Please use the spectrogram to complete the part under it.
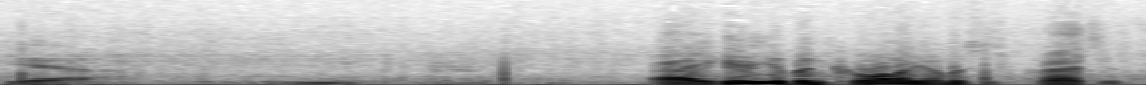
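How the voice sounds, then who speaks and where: An actor playing a cornered, sardonic murderer who works as a projectionist, in an old radio crime drama. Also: male voice, medium pitch, animated, unhurried. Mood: wary, taunting. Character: sneering, cornered male murderer, a movie projectionist. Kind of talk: 1940s-50s radio crime drama acting. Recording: muffled, noisy old radio recording.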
